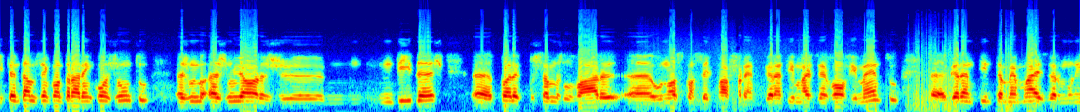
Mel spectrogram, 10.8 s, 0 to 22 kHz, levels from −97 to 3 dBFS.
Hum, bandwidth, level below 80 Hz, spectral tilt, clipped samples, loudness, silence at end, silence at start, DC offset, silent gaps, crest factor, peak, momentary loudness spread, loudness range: none; 9.8 kHz; -52 dBFS; -5 dB/octave; 0.4%; -12 LUFS; 0 s; 0 s; under 0.1%; none; 12 dB; 0 dBFS; 10 LU; 2 LU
